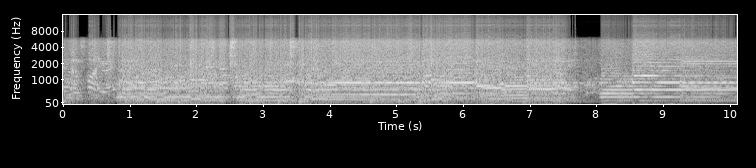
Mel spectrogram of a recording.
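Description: A rock band playing live, led by electric guitars ringing out held notes and chords that change about every second, recorded very loud.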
